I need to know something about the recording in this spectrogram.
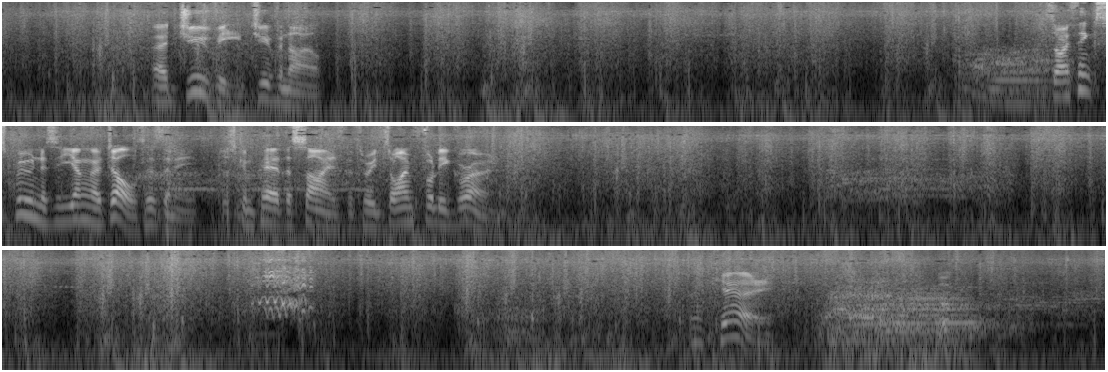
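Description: Large creatures growl and call out.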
